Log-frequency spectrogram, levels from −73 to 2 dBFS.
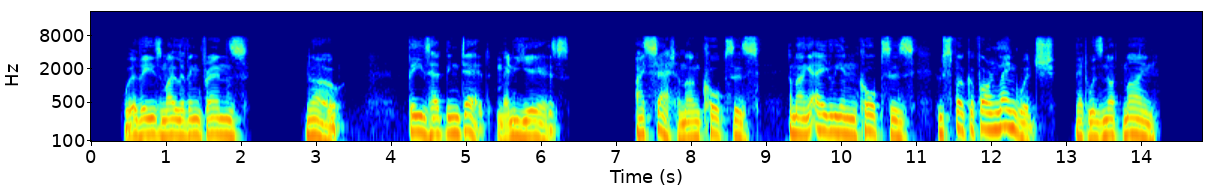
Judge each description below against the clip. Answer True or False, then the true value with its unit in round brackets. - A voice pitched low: True (125 Hz)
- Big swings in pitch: False (3.0 semitones)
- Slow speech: True (110 wpm)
